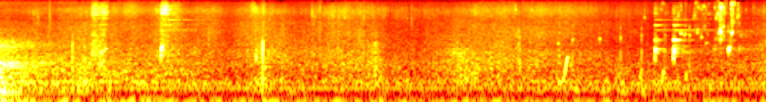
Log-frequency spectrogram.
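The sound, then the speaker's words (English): Water trickles and splashes gently as it is poured into wine in a chalice, a soft continuous pour with scattered drips and a few brighter clinks near the end, with no talking. “By the mingling of this water and wine, become partakers of his divinity.”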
